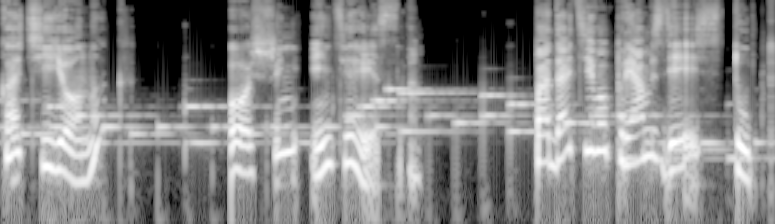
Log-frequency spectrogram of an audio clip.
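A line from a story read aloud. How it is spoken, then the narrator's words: Accented speech. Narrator (Russian): Король всегда говорил с акцентом, дабы отличаться от подданных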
